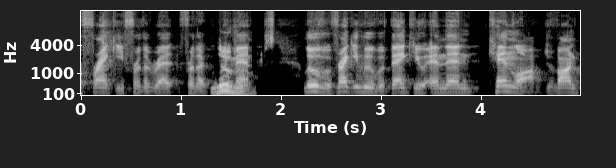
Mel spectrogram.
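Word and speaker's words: Frankie Luvu: 2 times Kyle, and I forget how to pronounce his name every time, but number 4, Frankie for the Commanders. Frankie Louvu, thank you.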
